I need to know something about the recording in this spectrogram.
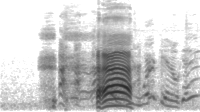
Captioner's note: group laughing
